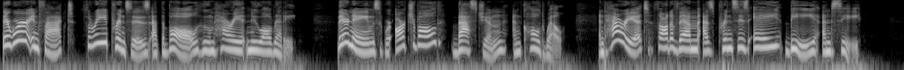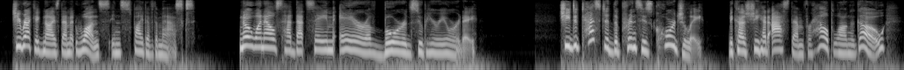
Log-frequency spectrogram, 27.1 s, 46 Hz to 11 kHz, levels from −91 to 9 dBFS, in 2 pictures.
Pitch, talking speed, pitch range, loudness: 215 Hz, 145 wpm, 180-270 Hz, -22 LUFS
